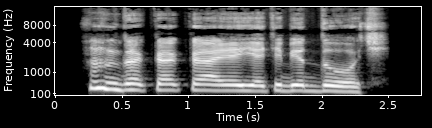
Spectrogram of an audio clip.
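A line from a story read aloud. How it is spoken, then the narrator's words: Angry laughter. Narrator (Russian): Зло расхохоталась Людмила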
